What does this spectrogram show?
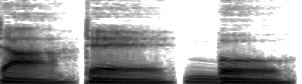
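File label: "tatebo", concatenated syllables; Affixing experiment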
